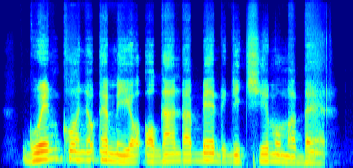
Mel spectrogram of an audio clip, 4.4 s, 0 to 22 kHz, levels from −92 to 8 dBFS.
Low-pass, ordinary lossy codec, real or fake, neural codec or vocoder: none; none; fake; codec, 44.1 kHz, 2.6 kbps, DAC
